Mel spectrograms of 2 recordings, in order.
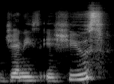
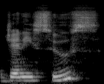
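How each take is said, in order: First: The name ends with the word issues. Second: The name ends with the word Seuss. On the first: "Which it's not Jenny's Issues" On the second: "my brother calls it Jenny Seuss"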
